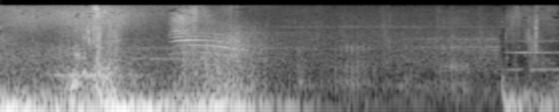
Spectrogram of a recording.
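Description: Cat purring and meowing in the video game Blacktail, a close purr under a couple of short drawn-out meows, fading quieter before a faint thump near the end.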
